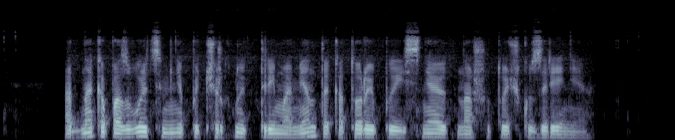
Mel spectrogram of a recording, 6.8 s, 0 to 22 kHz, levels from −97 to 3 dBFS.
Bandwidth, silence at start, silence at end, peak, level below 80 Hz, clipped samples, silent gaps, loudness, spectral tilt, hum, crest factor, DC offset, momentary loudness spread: 9.2 kHz; 0.65 s; 0.9 s; -10 dBFS; -64 dBFS; under 0.1%; none; -29 LUFS; -4.5 dB/octave; none; 20 dB; under 0.1%; 8 LU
